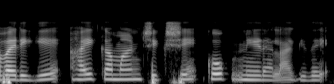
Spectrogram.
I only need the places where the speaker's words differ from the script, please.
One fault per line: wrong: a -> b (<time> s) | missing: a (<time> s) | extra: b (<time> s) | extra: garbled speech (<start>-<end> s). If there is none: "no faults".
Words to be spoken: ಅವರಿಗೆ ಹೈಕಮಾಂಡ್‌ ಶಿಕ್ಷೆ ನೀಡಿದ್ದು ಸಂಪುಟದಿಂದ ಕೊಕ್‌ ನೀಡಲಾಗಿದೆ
missing: ನೀಡಿದ್ದು ಸಂಪುಟದಿಂದ (1.9 s)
